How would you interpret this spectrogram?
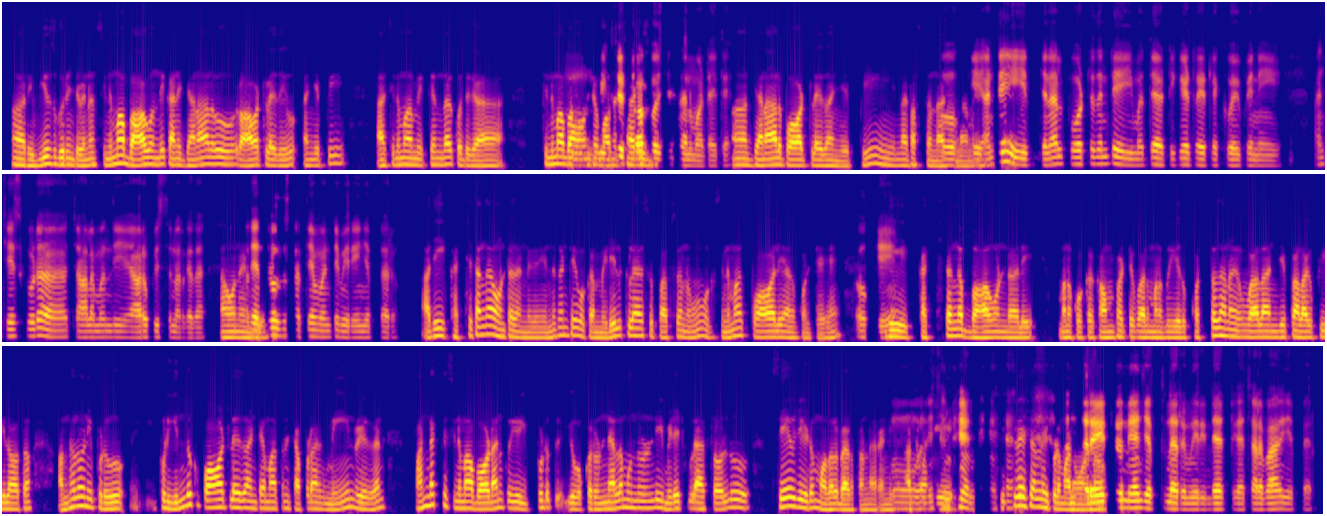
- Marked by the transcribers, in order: in English: "రివ్యూస్"; in English: "మిక్స్‌డ్‌టాక్స్"; other background noise; in English: "మిడిల్ క్లాస్"; in English: "కంఫర్ట్"; in English: "ఫీల్"; in English: "మెయిన్ రీజన్"; in English: "మిడిల్"; in English: "సేవ్"; laughing while speaking: "నిజమే అండి"; in English: "సిచ్యువేషన్‌లో"; in English: "ఇన్‌డై‌రెక్ట్‌గా"
- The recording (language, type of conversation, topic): Telugu, podcast, షేర్ చేసుకునే పాటల జాబితాకు పాటలను ఎలా ఎంపిక చేస్తారు?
